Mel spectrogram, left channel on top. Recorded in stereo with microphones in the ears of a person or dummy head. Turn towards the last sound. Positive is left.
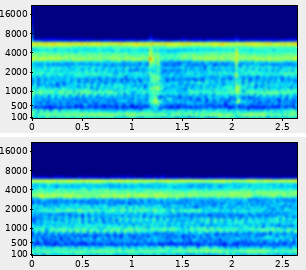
turn(degrees=85)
